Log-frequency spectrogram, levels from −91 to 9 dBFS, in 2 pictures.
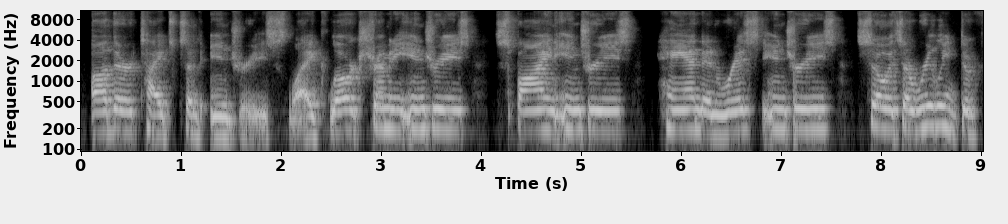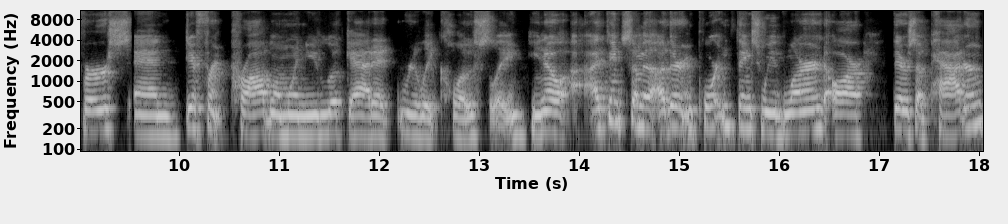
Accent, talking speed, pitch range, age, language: American, 150 wpm, 180-220 Hz, 50-69, English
